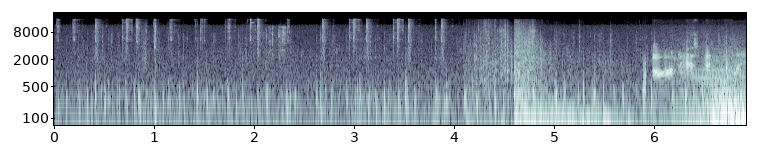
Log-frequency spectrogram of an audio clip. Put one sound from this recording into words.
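Quick footsteps tap on stone.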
